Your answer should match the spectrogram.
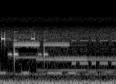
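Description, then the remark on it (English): A short electronic communicator hail, a hailing-frequencies chirp effect: layered high beeping tones that chirp and step in pitch, then settle into a steady warbling hum over a low rumble, lasting about a second with no voices. “So let's open hailing frequencies.”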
